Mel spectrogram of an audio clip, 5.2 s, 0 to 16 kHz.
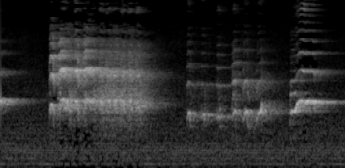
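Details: Pet parrot, a 9-month-old female, practising the Yankee Doodle tune: a long bright whistle for over a second, then a string of shorter stepped whistled notes and a final rising note.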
